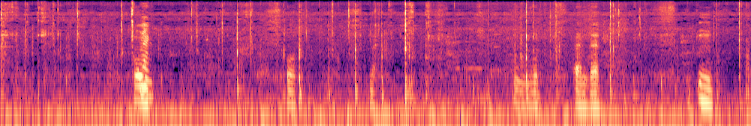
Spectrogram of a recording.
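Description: Spoons clink and scrape against plates.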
